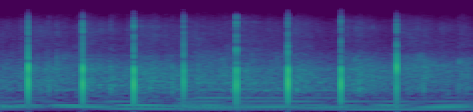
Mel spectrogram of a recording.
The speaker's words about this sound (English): Well, let's clap our hands to Jesus right now. If you love what you feel in the house of the Lord.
